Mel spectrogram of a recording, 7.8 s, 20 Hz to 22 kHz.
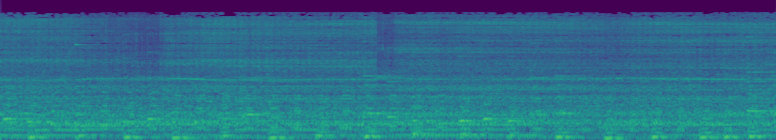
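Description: Gemini Taurus 3 ring saw running steadily, its ring blade grinding through a sheet of glass as it cuts out a pattern.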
